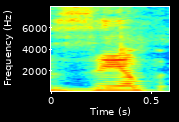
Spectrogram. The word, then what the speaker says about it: XAMPP: to show you the basics for installing the zamp software you will typically here zamp pronounced as Samba the X being pronounced as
